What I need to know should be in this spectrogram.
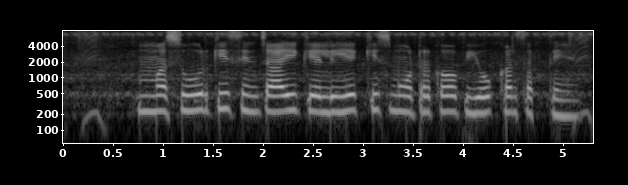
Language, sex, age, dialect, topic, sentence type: Hindi, female, 18-24, Awadhi Bundeli, agriculture, question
